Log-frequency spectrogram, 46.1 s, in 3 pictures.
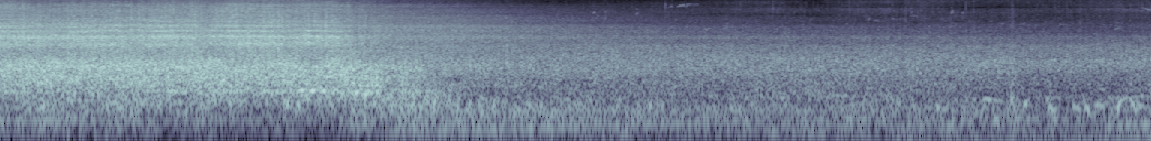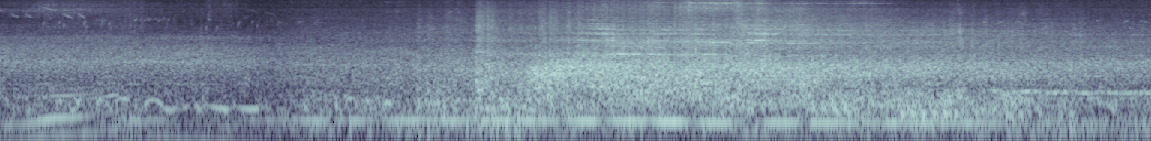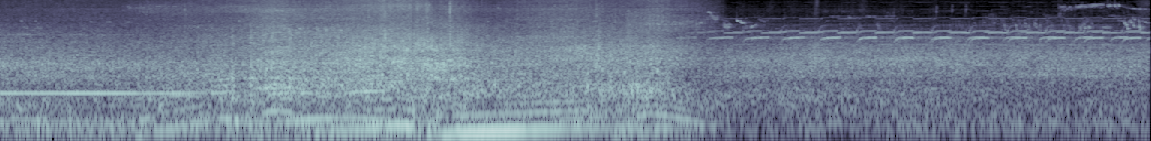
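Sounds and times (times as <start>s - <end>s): cars driving across: 0.0s - 46.0s
train engine and wheels: 0.0s - 46.0s
crossing alarm chirping: 11.4s - 21.0s, 22.8s - 35.7s, 39.8s - 46.0s.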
